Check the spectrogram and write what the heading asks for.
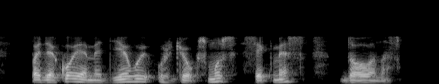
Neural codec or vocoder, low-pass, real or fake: none; 3.6 kHz; real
